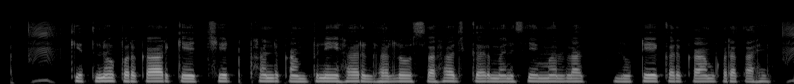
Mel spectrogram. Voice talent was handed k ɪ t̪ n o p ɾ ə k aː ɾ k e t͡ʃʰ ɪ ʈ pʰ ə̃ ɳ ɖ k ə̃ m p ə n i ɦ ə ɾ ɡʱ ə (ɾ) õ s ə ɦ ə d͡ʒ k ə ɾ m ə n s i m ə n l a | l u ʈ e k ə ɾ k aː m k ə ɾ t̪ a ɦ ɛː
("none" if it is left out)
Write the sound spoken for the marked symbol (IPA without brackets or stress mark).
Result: l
